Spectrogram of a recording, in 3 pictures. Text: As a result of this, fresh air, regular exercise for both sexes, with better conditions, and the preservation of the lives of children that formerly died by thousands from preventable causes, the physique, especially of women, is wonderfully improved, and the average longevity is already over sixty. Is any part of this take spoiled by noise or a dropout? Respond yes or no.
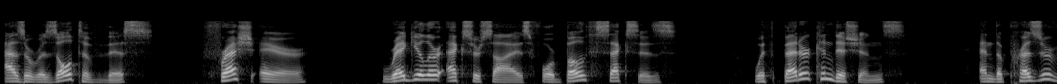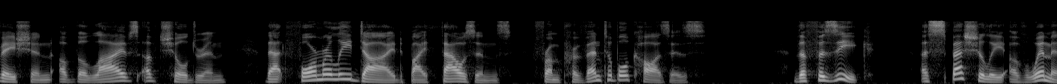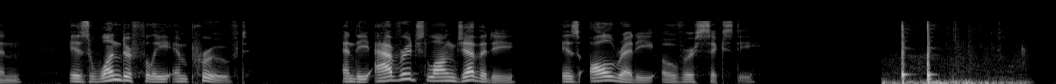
yes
